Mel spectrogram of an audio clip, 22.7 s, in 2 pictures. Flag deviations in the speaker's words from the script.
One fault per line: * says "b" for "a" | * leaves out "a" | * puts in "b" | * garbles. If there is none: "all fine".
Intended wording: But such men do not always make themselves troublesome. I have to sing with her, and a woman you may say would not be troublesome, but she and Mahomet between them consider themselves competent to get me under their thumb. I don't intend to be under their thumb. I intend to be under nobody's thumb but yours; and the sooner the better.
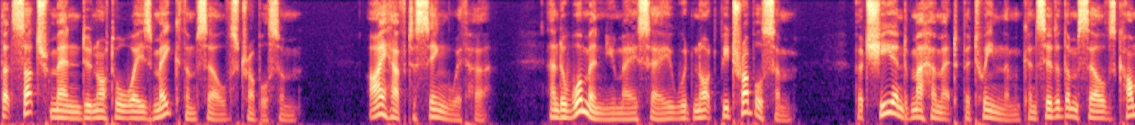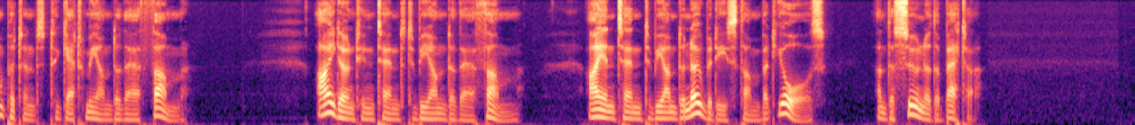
* says "That" for "But"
